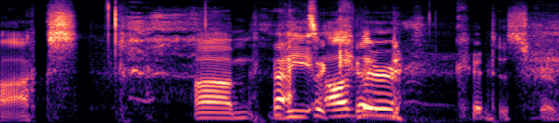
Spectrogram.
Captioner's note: laughing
